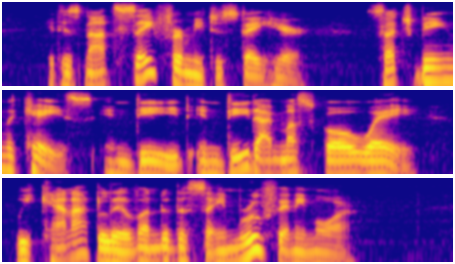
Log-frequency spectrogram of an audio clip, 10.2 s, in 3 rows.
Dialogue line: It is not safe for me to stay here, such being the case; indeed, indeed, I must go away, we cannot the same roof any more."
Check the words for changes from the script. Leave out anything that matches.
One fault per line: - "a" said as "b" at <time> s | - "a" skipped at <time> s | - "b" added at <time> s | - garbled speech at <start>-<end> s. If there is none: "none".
- "live under" added at 7.5 s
